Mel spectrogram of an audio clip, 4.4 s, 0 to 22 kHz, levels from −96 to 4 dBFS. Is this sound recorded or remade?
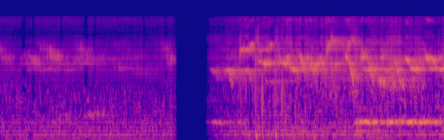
remade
